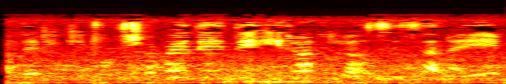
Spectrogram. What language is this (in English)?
Pashto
